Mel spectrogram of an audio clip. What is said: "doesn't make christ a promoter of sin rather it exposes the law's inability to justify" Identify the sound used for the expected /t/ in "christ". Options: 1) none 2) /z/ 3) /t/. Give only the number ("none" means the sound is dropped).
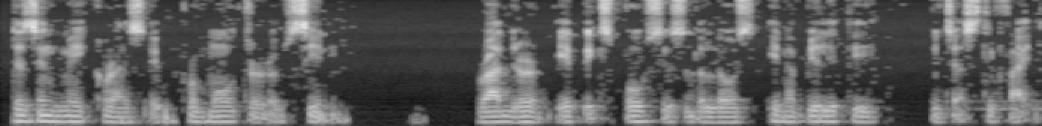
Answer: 1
